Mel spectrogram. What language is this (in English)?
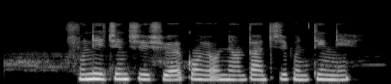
Chinese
